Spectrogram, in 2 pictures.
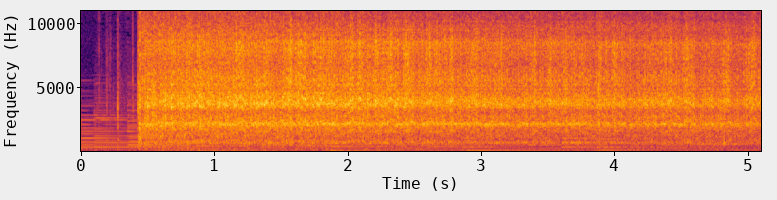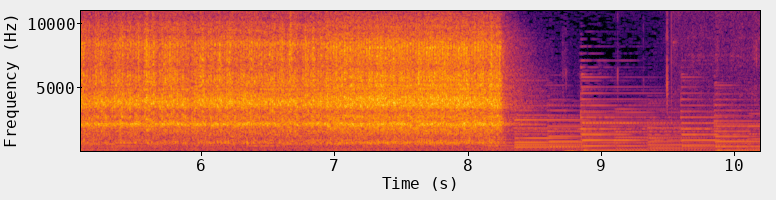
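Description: Electric mini chopper running steadily as its blade minces raw chicken pieces, starting about half a second in and cutting off about eight seconds in.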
